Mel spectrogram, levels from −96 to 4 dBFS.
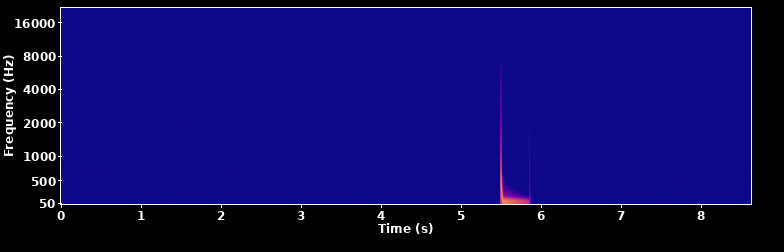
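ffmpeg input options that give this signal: -f lavfi -i "aevalsrc='0.0891*pow(10,-3*t/0.65)*sin(2*PI*(600*0.024/log(72/600)*(exp(log(72/600)*min(t,0.024)/0.024)-1)+72*max(t-0.024,0)))':d=0.36:s=44100"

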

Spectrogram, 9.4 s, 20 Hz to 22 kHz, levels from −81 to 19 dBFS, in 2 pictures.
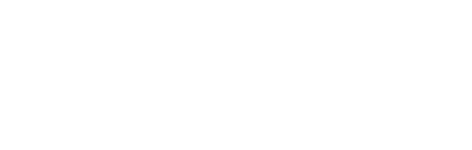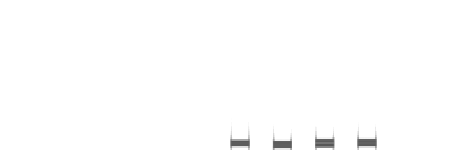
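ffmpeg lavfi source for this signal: -f lavfi -i "aevalsrc='0.133*clip(min(mod(t,0.423),0.177-mod(t,0.423))/0.002,0,1)*(eq(floor(t/0.423),0)*(sin(2*PI*941*mod(t,0.423))+sin(2*PI*1336*mod(t,0.423)))+eq(floor(t/0.423),1)*(sin(2*PI*697*mod(t,0.423))+sin(2*PI*1209*mod(t,0.423)))+eq(floor(t/0.423),2)*(sin(2*PI*852*mod(t,0.423))+sin(2*PI*1477*mod(t,0.423)))+eq(floor(t/0.423),3)*(sin(2*PI*941*mod(t,0.423))+sin(2*PI*1477*mod(t,0.423))))':d=1.692:s=44100"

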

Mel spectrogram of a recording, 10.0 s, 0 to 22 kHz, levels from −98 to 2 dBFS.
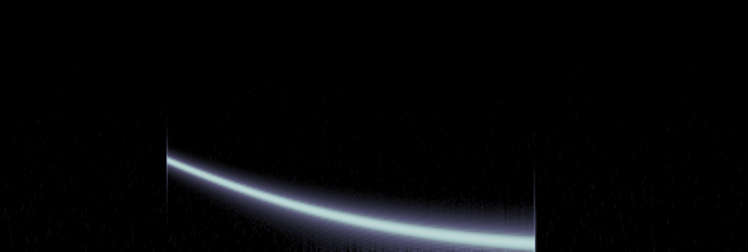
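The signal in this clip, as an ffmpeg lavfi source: -f lavfi -i "aevalsrc='0.133*clip(min(t,4.91-t)/0.01,0,1)*sin(2*PI*1800*4.91/log(94/1800)*(exp(log(94/1800)*t/4.91)-1))':d=4.91:s=44100"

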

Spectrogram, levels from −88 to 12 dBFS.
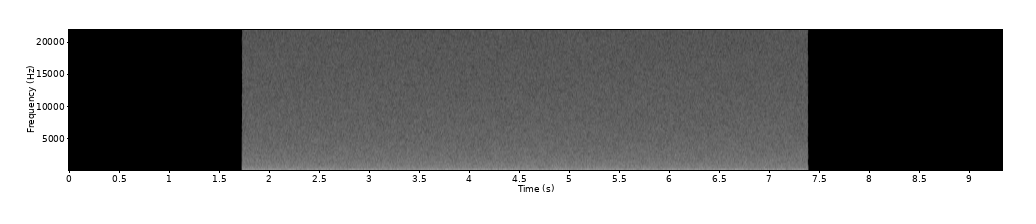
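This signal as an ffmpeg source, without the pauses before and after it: -f lavfi -i "anoisesrc=c=pink:a=0.162:d=5.65:r=44100:seed=1"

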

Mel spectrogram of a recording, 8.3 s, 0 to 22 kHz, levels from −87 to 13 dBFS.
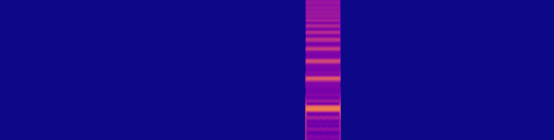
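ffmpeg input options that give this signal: -f lavfi -i "aevalsrc='0.075*(2*lt(mod(854*t,1),0.5)-1)':d=0.51:s=44100"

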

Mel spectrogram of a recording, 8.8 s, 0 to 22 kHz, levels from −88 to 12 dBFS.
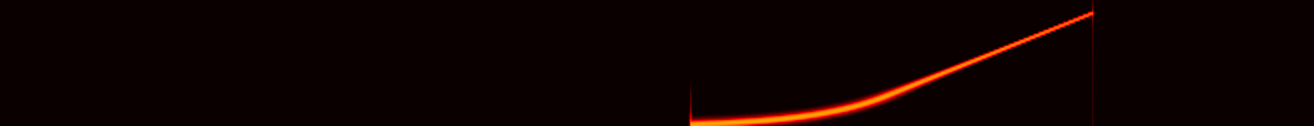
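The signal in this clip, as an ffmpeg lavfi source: -f lavfi -i "aevalsrc='pow(10,(-27-2.5*t/2.68)/20)*sin(2*PI*77*2.68/log(14000/77)*(exp(log(14000/77)*t/2.68)-1))':d=2.68:s=44100"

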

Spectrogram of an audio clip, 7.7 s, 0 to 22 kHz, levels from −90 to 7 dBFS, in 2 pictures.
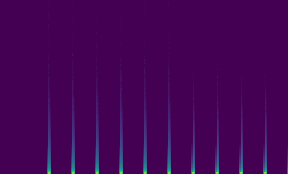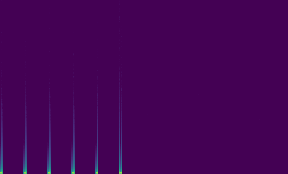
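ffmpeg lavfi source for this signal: -f lavfi -i "aevalsrc='0.562*sin(2*PI*212*mod(t,0.32))*lt(mod(t,0.32),5/212)':d=5.12:s=44100"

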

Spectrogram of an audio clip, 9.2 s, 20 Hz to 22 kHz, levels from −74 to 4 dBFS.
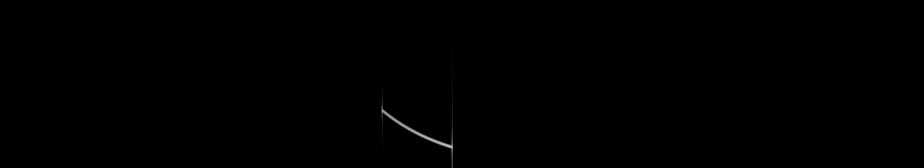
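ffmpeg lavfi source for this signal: -f lavfi -i "aevalsrc='pow(10,(-28.5+10*t/0.7)/20)*sin(2*PI*7600*0.7/log(2800/7600)*(exp(log(2800/7600)*t/0.7)-1))':d=0.7:s=44100"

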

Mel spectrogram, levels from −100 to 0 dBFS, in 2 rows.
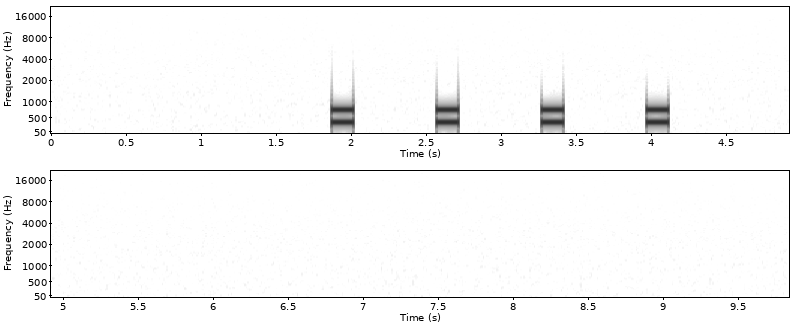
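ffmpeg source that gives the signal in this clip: -f lavfi -i "aevalsrc='0.133*(sin(2*PI*356*t)+sin(2*PI*750*t))*clip(min(mod(t,0.7),0.15-mod(t,0.7))/0.005,0,1)':d=2.27:s=44100"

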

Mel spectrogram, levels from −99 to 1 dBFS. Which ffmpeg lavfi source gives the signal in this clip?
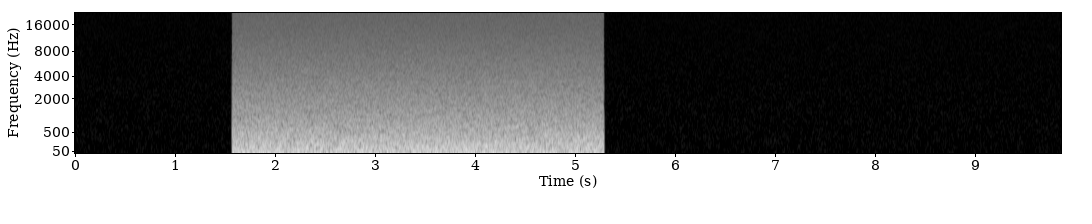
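-f lavfi -i "anoisesrc=c=brown:a=0.442:d=3.71:r=44100:seed=1"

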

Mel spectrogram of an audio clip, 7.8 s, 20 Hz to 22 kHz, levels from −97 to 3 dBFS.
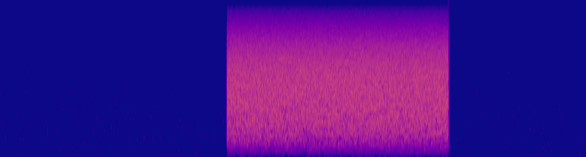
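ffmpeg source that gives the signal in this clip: -f lavfi -i "anoisesrc=c=white:d=2.95:r=44100:seed=1,highpass=f=820,lowpass=f=4100,volume=-26.7dB"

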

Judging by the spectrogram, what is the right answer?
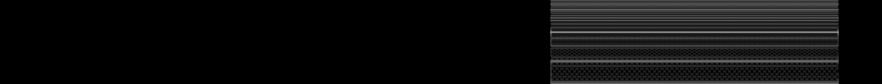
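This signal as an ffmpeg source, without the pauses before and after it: -f lavfi -i "aevalsrc='0.0668*(2*lt(mod(4520*t,1),0.45)-1)':d=2.87:s=44100"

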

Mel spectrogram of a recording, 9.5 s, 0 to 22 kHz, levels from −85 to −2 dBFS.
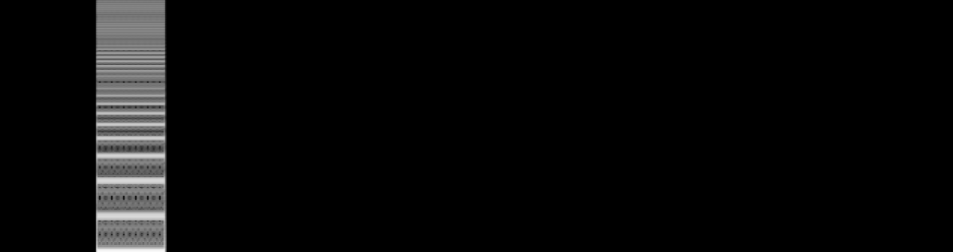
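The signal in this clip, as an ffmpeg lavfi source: -f lavfi -i "aevalsrc='0.531*(2*lt(mod(575*t,1),0.1)-1)':d=0.68:s=44100"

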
